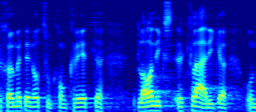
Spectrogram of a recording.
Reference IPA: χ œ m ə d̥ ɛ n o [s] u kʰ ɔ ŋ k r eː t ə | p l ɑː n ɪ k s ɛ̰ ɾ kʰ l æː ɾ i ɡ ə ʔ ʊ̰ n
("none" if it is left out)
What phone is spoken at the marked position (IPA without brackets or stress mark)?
t͡s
